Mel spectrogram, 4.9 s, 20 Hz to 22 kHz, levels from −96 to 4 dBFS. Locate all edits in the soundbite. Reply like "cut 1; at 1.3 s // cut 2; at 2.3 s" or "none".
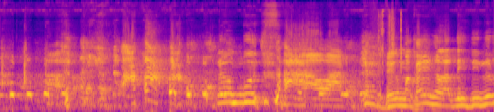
cut 1; at 3.8 s

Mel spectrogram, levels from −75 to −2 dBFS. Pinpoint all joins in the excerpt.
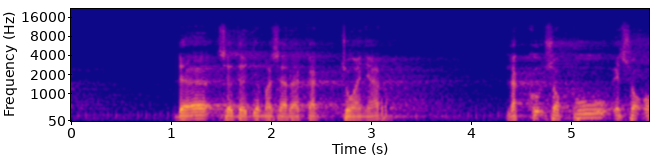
none

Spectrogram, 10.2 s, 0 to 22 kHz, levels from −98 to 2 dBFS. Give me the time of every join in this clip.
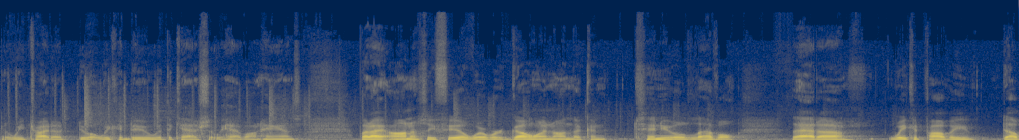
none

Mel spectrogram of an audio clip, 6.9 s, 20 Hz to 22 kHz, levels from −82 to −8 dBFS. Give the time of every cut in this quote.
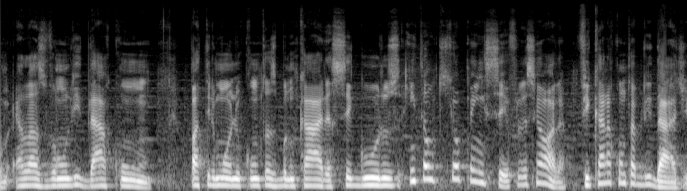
cut 1; at 5.7 s

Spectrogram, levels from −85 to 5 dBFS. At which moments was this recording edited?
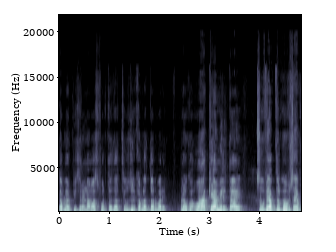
cut 1; at 2.2 s // cut 2; at 3.9 s

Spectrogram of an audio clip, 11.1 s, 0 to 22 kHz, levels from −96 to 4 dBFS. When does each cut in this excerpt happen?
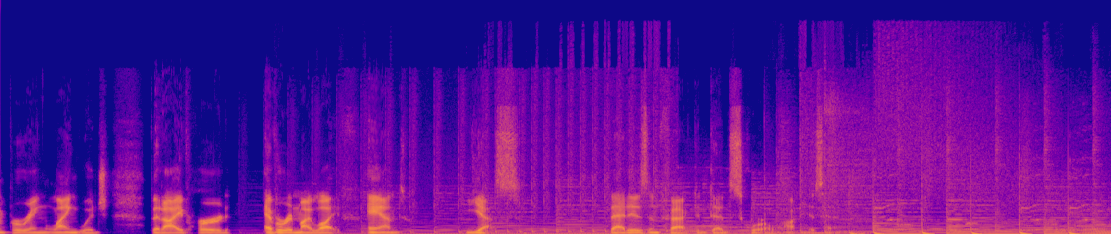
cut 1; at 3.5 s

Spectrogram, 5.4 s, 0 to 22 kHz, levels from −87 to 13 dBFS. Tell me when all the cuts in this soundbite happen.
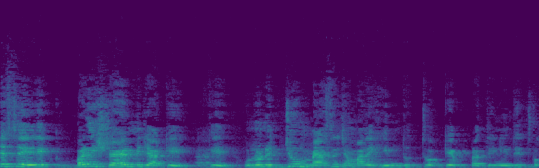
cut 1; at 2.1 s

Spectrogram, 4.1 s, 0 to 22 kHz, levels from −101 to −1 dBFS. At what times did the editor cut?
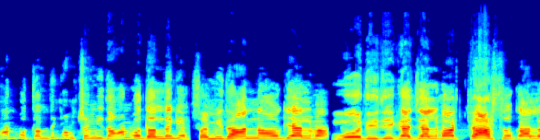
cut 1; at 1.4 s // cut 2; at 2.5 s

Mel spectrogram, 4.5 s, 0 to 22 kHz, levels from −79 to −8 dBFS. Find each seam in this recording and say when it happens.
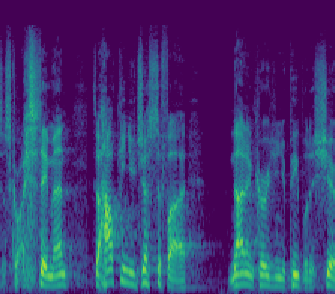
cut 1; at 1.1 s

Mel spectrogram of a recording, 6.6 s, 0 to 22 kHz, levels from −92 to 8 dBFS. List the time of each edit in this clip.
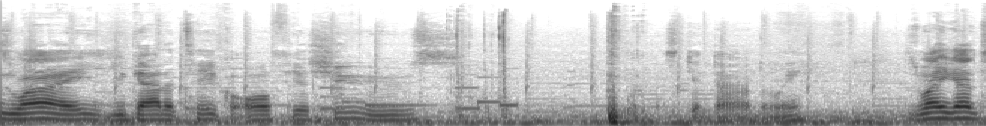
none

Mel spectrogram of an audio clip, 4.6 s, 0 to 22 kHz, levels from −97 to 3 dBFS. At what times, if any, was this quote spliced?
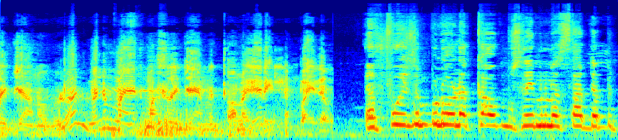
cut 1; at 2.6 s

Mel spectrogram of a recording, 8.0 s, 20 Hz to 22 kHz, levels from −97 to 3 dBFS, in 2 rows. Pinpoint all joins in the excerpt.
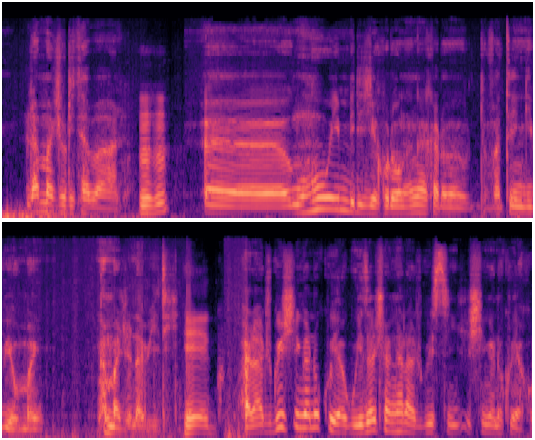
cut 1; at 1.4 s // cut 2; at 5.6 s

